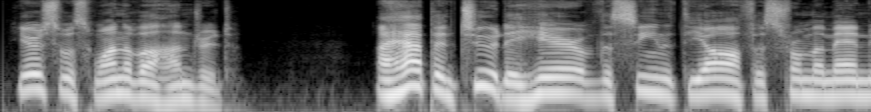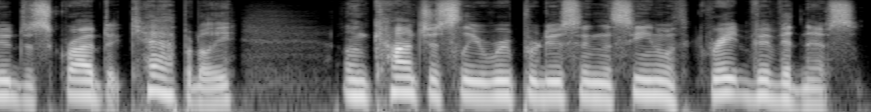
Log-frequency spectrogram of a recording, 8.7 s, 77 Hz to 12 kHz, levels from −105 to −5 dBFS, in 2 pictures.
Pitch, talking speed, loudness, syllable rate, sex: 160 Hz, 215 wpm, -23 LUFS, 7.1 syllables/s, male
